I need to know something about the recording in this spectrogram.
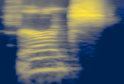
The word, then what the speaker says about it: pharynx: those words i i i think of sphinx when i say it and add that with it and then i say then i say it right pharynx and larynx the trachea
